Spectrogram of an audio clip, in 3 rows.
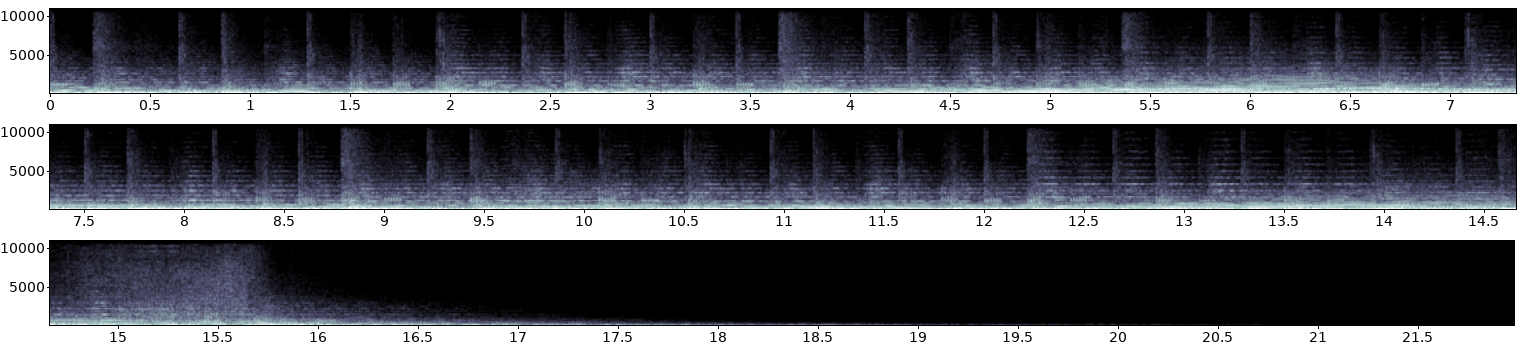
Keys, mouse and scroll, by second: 6.4 scroll up 3, 7.4-7.7 scroll down 2, 8.2 scroll down 2, 9.0-9.7 scroll up 2, 9.9-10.5 scroll down 3, 21.0 right click.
